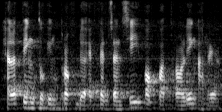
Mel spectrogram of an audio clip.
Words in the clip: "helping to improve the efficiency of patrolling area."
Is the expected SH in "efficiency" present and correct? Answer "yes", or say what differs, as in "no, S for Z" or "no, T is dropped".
no, S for SH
